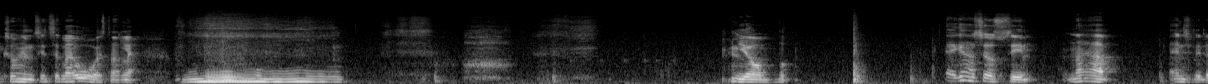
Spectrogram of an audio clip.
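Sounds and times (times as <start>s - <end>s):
breathy exhales: 1.5s - 6.0s
man crying out in pain: 1.8s - 3.5s.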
